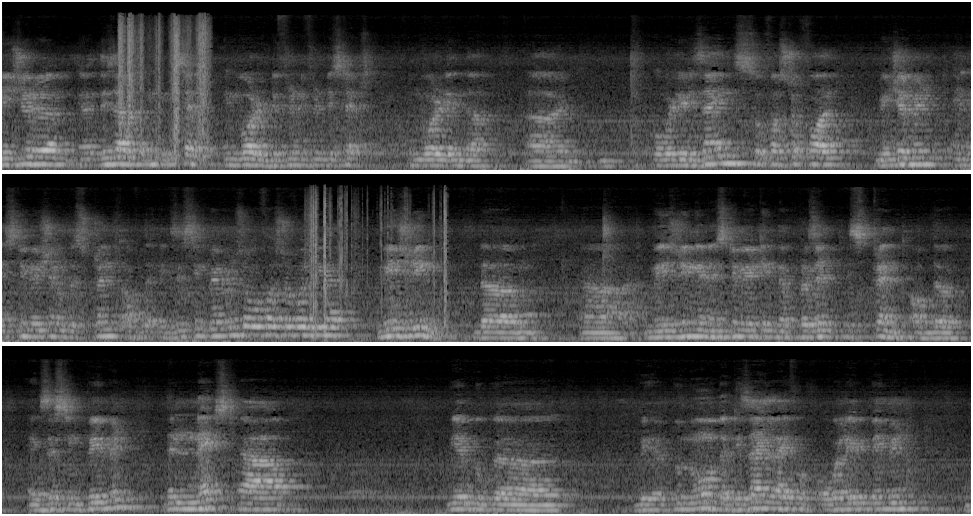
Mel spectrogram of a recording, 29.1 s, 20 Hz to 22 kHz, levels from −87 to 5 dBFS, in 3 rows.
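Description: From 1.16 to 2.09 s, and again from 12.72 to 14.16 s, cable scratch noise breaks in as dense, ragged crackling. It likely comes from a worn connector or cable shifting and flickering its contact resistance. The first burst sits at roughly the signal's level and the second about 5 dB lower. On a spectrogram each appears as irregular broadband speckle, and on the waveform as jagged, uneven spikes.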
